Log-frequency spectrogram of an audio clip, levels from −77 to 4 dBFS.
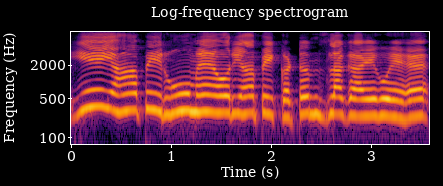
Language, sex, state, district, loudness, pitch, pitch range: Hindi, female, Haryana, Charkhi Dadri, -12 LUFS, 275 Hz, 250-300 Hz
